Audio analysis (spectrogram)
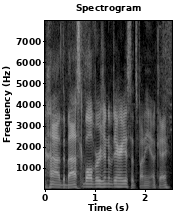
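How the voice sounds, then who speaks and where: A man's voice: medium pitch, fast. A man hosting a reaction video, commenting casually in an amused, slangy, informal way.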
